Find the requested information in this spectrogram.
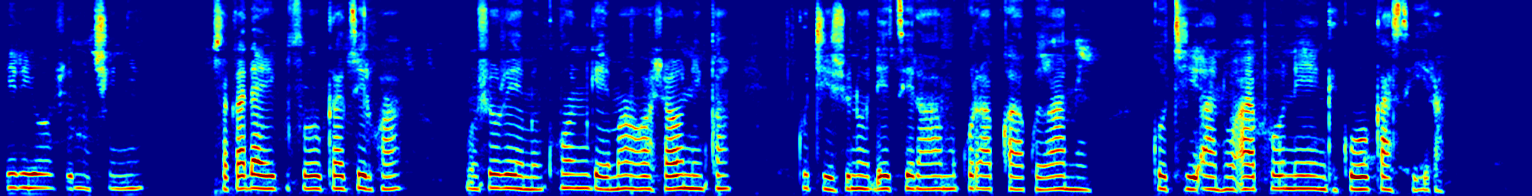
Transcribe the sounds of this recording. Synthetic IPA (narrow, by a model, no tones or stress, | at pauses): iriwo̞ʐemut͡ʃini | ʐ̥akaɗaikutoɡʱad͡zirwa | muʃure̞mukʰoŋɡe̞mawaʐaone̞ka | kutiʐino̞ɗe̞t͡se̞ɾamukurap̚kakwe̞ʋan̤u | kutʰian̤uʔapʰo̞ne̞ŋɡekukasiːra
